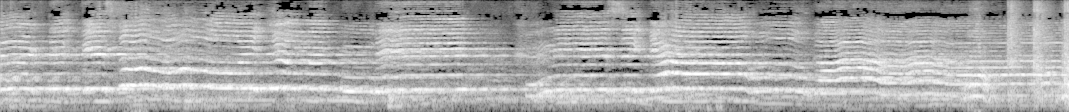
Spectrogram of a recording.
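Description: A girl singing an Urdu nazm solo into a handheld microphone. She holds long notes with ornamented wavers in the pitch.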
